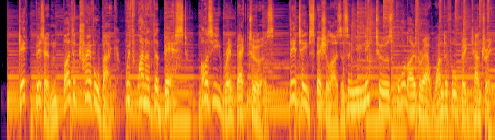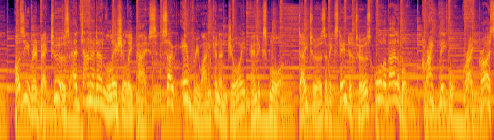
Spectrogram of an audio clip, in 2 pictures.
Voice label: Radio ad; New Curtain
